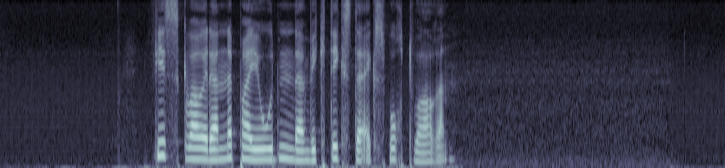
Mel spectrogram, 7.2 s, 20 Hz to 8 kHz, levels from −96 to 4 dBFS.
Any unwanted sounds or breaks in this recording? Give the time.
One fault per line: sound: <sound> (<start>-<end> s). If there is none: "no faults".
no faults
